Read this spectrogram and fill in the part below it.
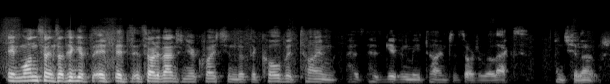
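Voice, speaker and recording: A middle-aged Irish man from Galway, a freelance theatre production manager, answers interview questions as a guest. His mid-range voice moves fast, and he rambles conversationally, often repeating words as he explains. The recording is rough, with slight background noise.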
